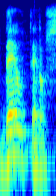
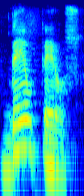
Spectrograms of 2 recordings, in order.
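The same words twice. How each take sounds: First: Said in the usual way. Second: Deuteros said slowly, each syllable spelled out DEU-TE-ROS; slow, careful Greek word. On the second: Shown as a demonstration. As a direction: stretch deuteros out syllable by syllable for the students. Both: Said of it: "que en este caso es".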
